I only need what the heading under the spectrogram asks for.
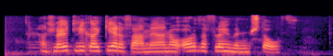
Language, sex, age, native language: Icelandic, female, 12, Icelandic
